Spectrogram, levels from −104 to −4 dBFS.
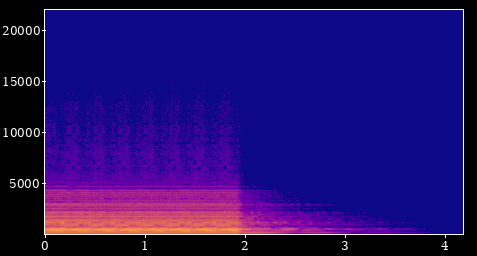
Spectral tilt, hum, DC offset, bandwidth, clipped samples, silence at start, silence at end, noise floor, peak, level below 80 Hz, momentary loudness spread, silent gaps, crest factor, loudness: -8 dB/octave; none; under 0.1%; 5.4 kHz; under 0.1%; 0 s; 1.7 s; -87 dBFS; -20 dBFS; -76 dBFS; 8 LU; none; 14 dB; -31 LUFS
